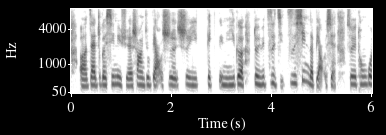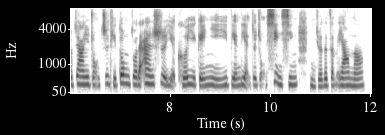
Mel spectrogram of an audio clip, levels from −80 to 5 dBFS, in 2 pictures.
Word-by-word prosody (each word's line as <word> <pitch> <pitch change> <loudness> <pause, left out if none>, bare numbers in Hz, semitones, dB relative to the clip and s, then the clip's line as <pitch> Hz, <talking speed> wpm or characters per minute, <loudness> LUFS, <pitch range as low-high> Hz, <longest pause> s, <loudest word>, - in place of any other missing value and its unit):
啊 195 -1 0
在 220 +3 +6
这 230 - -5
个 230 - 0
心 245 +3 +5
理 235 - -4
学 200 0 -4
上 225 0 0
就 225 - -6
表 220 - -2
示 215 -1 0
是 225 +2 0
一 210 0 -9 0.2
给 230 - -3 0.2
你 220 0 -6
一 - - -5
个 230 -2 +4 0.2
对 255 -2 -1
于 235 +1 -7
自 275 +4 +4
己 170 -6 -1
自 270 -2 +5
信 335 +4 +5
的 220 - +2
表 - - -4
现， 480 - +1 0.2
所 245 - -2
以 240 - -2
通 240 0 -9
过 250 -1 +1
这 250 +3 -3
样 240 0 +3
一 235 - -3
种 220 -1 -8
肢 260 +4 -1
体 235 -4 -6
动 270 +2 0
作 230 0 -2
的 225 - +2
暗 250 0 +2
示， 245 -2 +1
也 215 - -8
可 220 0 -3
以 230 -1 -5
给 210 -1 0
你 210 -2 -7
一 225 - -6
点 210 -1 -4
点 225 - -4
这 215 - -5
种 205 -1 -7
信 270 -1 +7
心， 230 0 +4 0.3
你 195 -3 -11
觉 190 +1 -5
得 210 - -3
怎 210 +1 -1
么 - - -18
样 215 0 -1
呢？ 200 +1 -5
225 Hz, 300 characters per minute, -25 LUFS, 210-240 Hz, 0.3 s, 信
